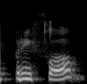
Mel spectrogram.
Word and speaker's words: prefer: i o n they rhyme but they are pronounced in a different way right say prefer we say prefer but preferable now there is no logic here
